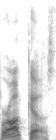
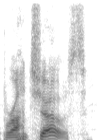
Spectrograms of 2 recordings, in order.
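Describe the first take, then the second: First: The middle consonant is a hard K sound. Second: The middle consonant is a CH sound. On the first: The speaker calls it right. "it's pronounced Broncos with a hard K" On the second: The speaker calls it wrong. "I actually am mispronouncing it"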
